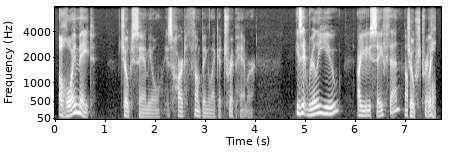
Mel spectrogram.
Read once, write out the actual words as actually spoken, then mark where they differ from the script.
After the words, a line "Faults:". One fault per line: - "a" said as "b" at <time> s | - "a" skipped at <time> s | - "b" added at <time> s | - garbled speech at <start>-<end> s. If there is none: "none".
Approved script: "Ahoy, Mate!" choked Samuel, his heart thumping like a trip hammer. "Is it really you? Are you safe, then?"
"Ahoy, Mate!" choked Samuel, his heart thumping like a trip hammer. "Is it really you? Are you you safe, then?" [garbled]
Faults:
- "you" added at 6.2 s
- garbled speech at 7.0-7.6 s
